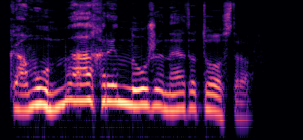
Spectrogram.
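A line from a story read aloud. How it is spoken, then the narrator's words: Yell. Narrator (Russian): вопил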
